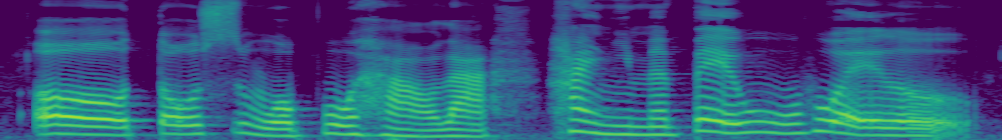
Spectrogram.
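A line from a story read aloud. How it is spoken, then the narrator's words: Serious murmur. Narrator (Chinese): 火兽啊，收起了笑容，喃喃的说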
